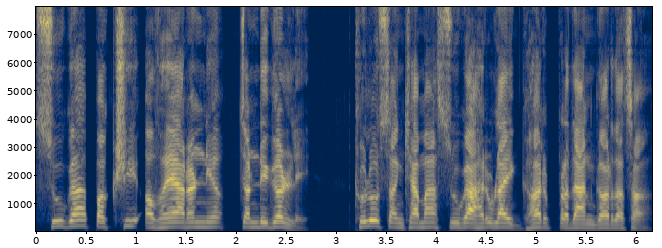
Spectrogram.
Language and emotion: Nepali, neutral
